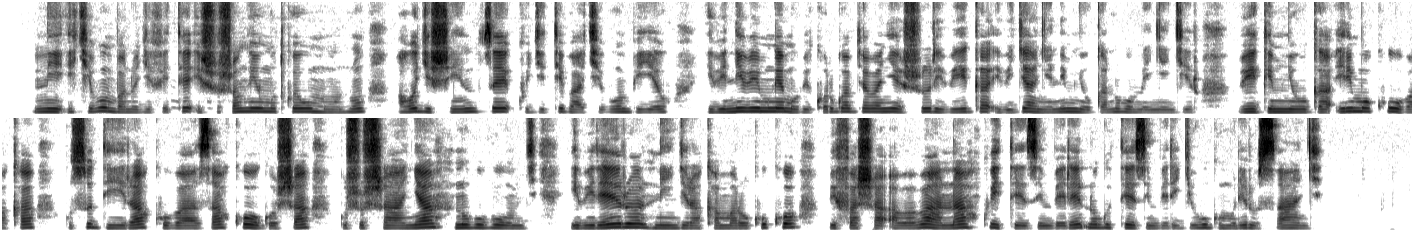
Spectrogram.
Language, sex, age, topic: Kinyarwanda, female, 25-35, education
